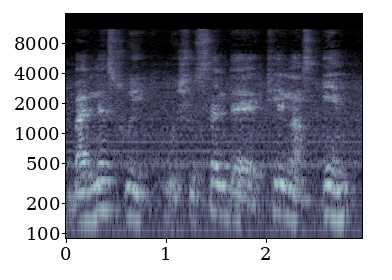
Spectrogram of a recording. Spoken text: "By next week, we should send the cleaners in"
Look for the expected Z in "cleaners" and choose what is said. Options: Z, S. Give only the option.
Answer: S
